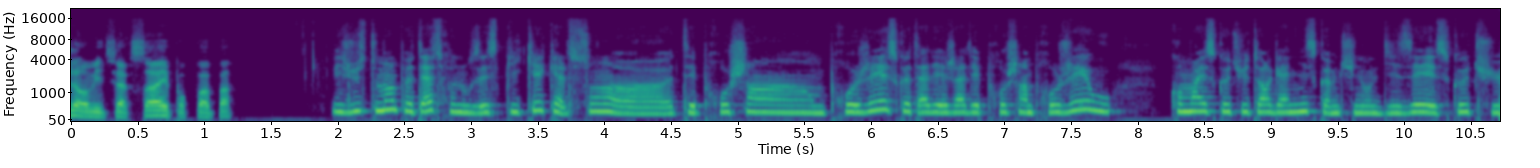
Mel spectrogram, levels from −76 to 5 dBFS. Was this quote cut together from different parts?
no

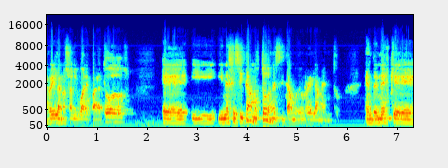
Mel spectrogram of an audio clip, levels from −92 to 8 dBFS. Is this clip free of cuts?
yes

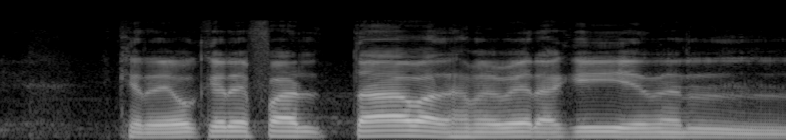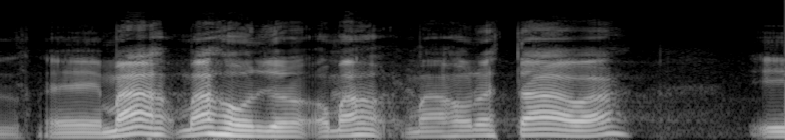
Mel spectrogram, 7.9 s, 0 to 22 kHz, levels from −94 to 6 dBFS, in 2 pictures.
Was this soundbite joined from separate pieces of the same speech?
yes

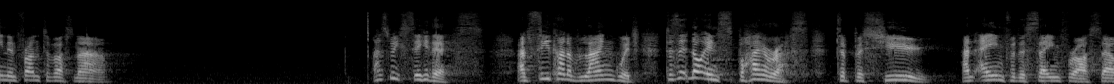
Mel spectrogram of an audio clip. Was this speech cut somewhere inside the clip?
yes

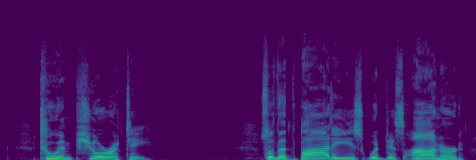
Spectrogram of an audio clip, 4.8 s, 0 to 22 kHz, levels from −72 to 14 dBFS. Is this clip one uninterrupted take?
no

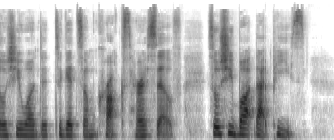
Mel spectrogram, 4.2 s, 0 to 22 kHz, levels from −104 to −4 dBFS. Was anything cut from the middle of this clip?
no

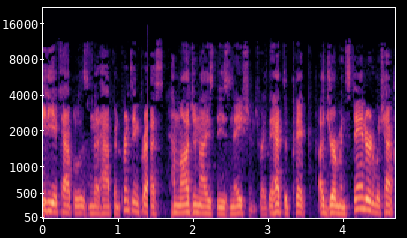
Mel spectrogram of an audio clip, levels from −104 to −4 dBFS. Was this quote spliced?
yes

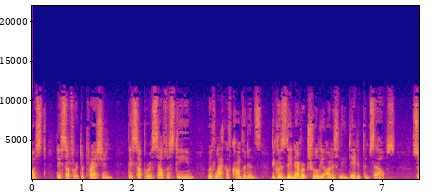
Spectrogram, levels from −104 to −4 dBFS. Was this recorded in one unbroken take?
yes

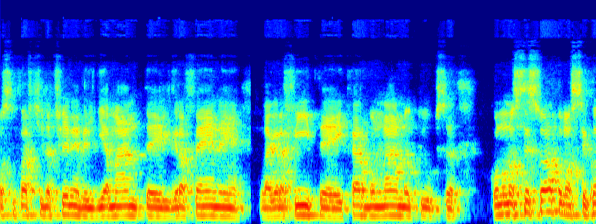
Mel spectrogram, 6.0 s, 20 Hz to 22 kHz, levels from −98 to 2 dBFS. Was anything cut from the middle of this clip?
yes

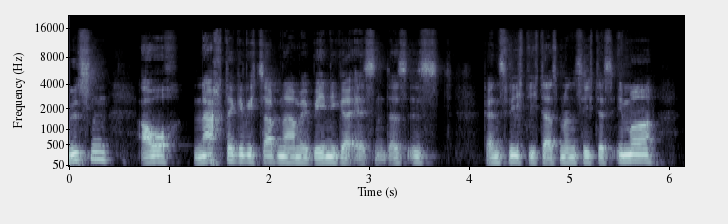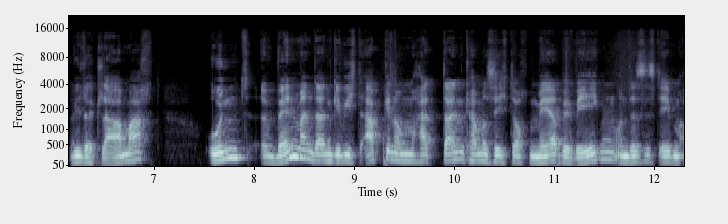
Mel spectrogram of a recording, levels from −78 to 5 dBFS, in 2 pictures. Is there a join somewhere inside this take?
no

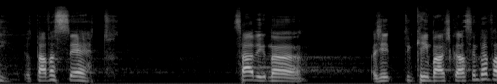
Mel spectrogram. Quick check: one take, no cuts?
yes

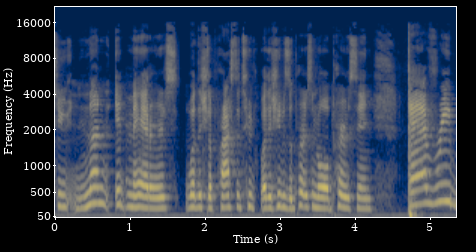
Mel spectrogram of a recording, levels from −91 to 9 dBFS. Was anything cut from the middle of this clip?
yes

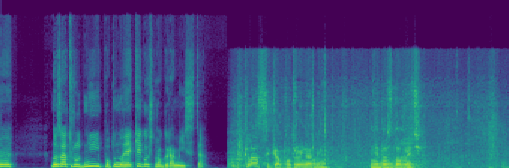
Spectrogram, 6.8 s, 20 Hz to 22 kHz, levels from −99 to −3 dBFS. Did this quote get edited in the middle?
yes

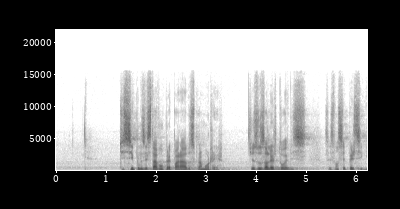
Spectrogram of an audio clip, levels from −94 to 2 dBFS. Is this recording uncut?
yes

